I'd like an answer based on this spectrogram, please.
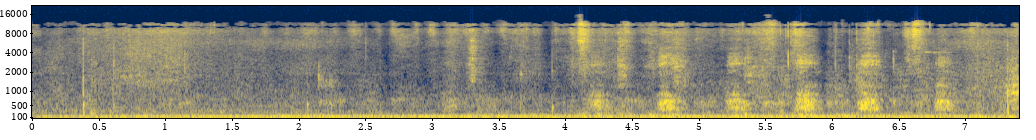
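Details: Rottweilers at home, older dogs including Fluffy putting young Junior in his place during a squabble over a toy; short breathy huffs repeat about twice a second through the second half over a steady low indoor hum.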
